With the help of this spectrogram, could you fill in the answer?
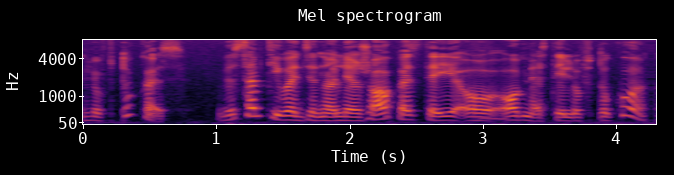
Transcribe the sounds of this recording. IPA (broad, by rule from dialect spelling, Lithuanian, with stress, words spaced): lʲʊfˈtʊkɐs ʋʲɪˈsɐp ˈtʲiː ʋɐˈd͡zʲɪnoː lʲɛˈʒoːkɐs tɐɪ ˈoː oː ˈmʲɛs tɐɪ lʲʊftʊˈkʊ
